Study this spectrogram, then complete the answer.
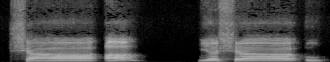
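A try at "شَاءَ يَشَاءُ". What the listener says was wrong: Very good, মাশাআল্লাহ, good, দারুন।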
